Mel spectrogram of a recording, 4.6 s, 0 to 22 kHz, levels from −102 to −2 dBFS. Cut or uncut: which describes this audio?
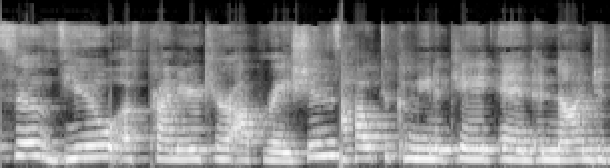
cut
